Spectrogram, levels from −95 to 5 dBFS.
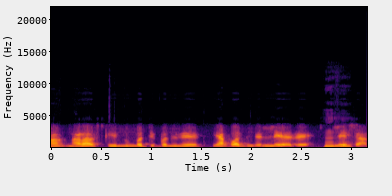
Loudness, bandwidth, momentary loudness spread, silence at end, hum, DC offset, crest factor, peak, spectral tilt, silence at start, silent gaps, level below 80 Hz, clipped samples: -21 LUFS; 4.8 kHz; 8 LU; 0 s; none; under 0.1%; 20 dB; -2 dBFS; -9.5 dB/octave; 0 s; none; -68 dBFS; under 0.1%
